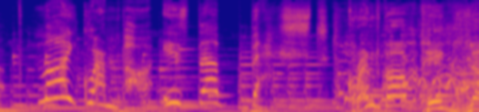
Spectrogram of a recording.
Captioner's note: laughing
